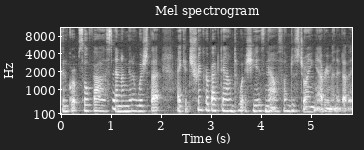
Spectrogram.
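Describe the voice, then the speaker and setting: Noticeable background noise runs under a woman speaking at a very fast pace. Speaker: mom vlogger. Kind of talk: casual vlog talk.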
